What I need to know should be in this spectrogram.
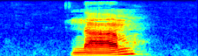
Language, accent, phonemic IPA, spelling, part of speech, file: German, Austria, /naːm/, nahm, verb, De-at-nahm.ogg
- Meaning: first/third-person singular preterite of nehmen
